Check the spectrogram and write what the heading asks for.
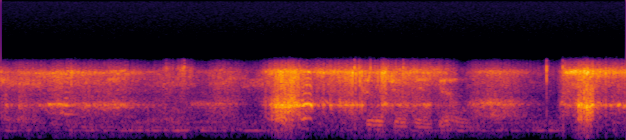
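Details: Whistling, tonal breathing with louder rattling bursts on some breaths, in a quiet room; snoring with a whistling edge.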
